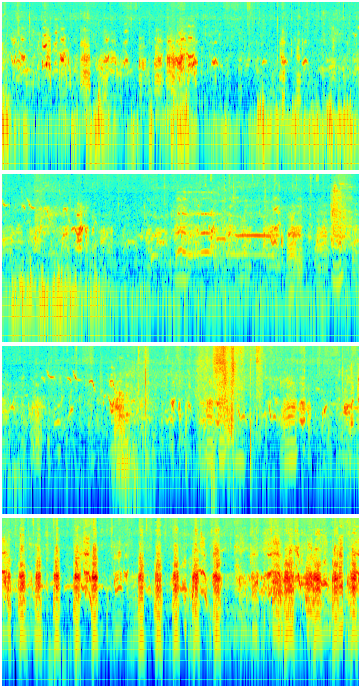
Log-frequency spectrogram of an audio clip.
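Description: Ducks on a farm quack and honk loudly and continuously, the calls dense and overlapping in a noisy flock, with a stretch of rapid repeated quacking toward the end.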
